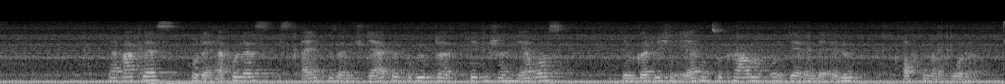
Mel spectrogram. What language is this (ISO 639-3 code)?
deu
